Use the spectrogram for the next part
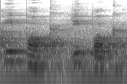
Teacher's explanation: Então você fala devagar, ó, pipoca. Claro, o pó é mais forte. Então a sílaba do pó é a sílaba tônica.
